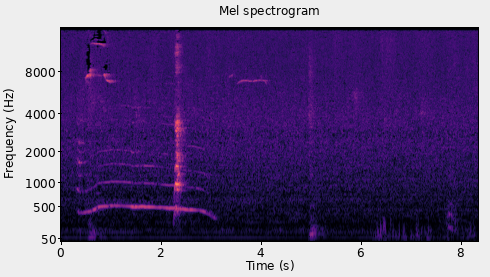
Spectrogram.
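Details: Siberian Husky, kept with a Kintamani dog, howls back at a television: one long, steady mid-pitched howl of about three seconds that sags at the end, then a sharp knock and faint shuffling in a quiet room.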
